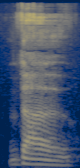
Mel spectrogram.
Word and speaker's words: though: Though, though, qui signifie pourtant, cependant. C'est le même son que l'on retrouve dans no.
